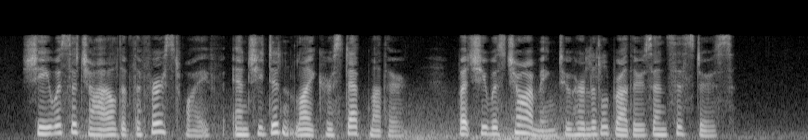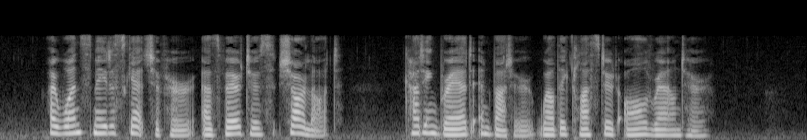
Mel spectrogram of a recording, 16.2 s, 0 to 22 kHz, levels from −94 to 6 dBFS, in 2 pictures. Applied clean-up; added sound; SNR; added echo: none; Thunder / Rain; 19 dB; none.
